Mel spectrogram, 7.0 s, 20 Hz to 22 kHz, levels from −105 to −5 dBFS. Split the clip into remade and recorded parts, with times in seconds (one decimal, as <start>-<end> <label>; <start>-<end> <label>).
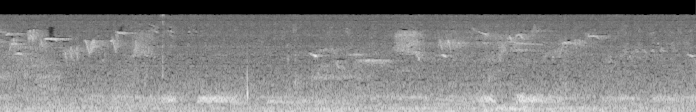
0.0-2.1 recorded; 2.1-6.2 remade; 6.2-7.0 recorded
